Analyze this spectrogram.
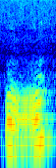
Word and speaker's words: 五: So, my tip for you to pronounce tone number 3, our third tone, you should start very, very low, like 五, 五. It will help if you lean your chin back a little bit.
